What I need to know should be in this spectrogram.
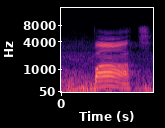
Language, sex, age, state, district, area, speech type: Kashmiri, male, 30-45, Jammu and Kashmir, Baramulla, urban, read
